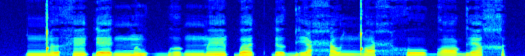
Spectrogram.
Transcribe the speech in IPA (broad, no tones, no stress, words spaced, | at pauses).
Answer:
ŋ͡ǃəhɛ̃ɗɛŋ͡mə̃v ɡ͡bɤŋ͡mɛ̃ ɓɐtɗəɡe ħɤŋ͡ǃɒħho ɡɒɡɛχ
